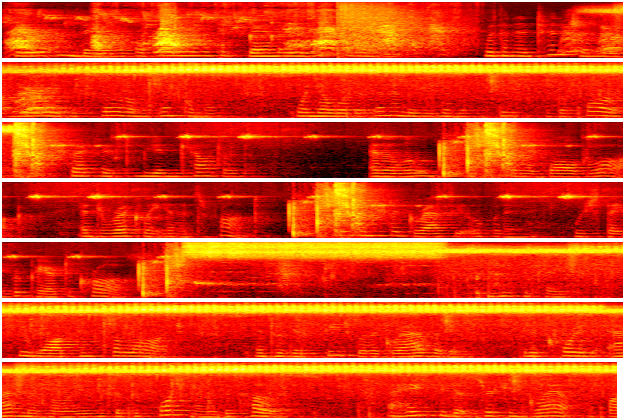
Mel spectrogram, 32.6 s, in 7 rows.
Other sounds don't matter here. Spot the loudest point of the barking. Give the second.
1 s.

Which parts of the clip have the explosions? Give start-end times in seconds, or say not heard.
2.5-3.6.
